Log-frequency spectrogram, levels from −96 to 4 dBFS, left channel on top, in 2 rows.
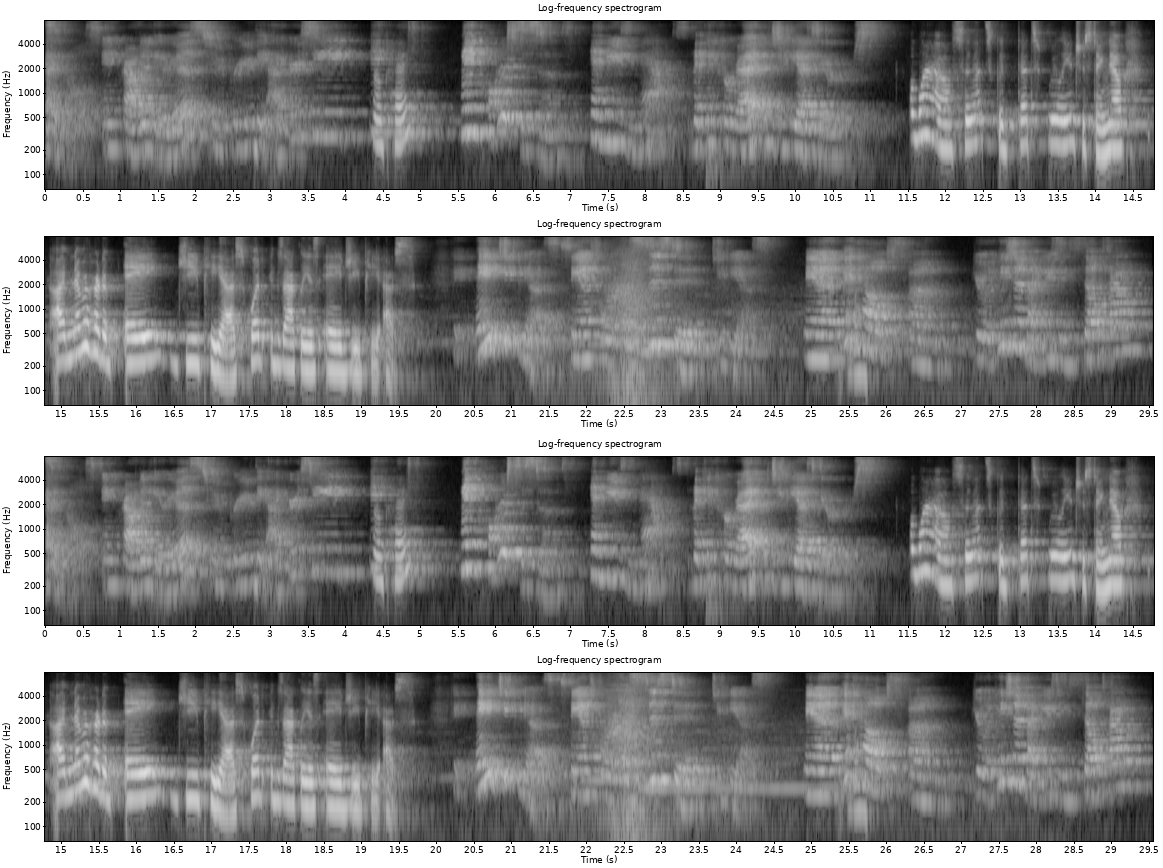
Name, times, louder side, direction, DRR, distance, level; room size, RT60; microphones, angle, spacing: voice 1, 0.0-3.9 4.3-4.8 5.5-7.0 7.3-8.3 8.6-11.0 20.0-24.4 24.9-26.8 27.2-29.2, right 1 dB, 25° right, -2 dB, 5.6 m, -30 dB
voice 2, 4.4-4.9 11.5-19.7, left 1 dB, 10° left, 12 dB, 0.6 m, -22 dB
Motorcycle / Accelerating revving vroom, 19.5-28.2, right 2 dB, 60° right, 7.0 m, -40 dB
20.5 x 20.0 x 7.9 m, 1.5 s
head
